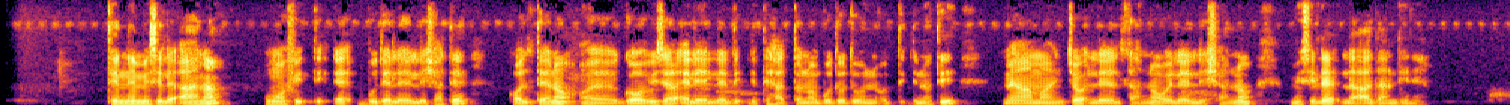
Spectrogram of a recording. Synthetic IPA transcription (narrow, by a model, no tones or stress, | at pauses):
t̪ɪnːɛmɪsɪlɛʔaːnɐ | ʊmɔfɪtʼːɪ̰ᶑɛbʊd̪ɛle̞ːlːɪʃɐt̪ɛ | kʼɔlt̪ɛnɔɡoːbɪsɛɾɐʔɛle̞ːlːɛd̪ɪᶑɪt̪ɛɦɐt̪ːɔnɔbʊd̪ɔd̪uːnːɛʊd̪ːɪᶑɪnɔt̪ɪ | mɛaːmant͡ʃɔle̞ːlt̪ɐnːɔwɛle̞ːlːɪʃɐnːɔmɪsɪlɛlɐ̰ʔɐd̪ɐnd̪ɪnɛ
